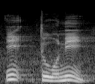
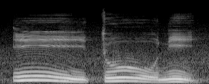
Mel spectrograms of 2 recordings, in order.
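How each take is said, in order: First: A glottal stop follows the short first vowel. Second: The first vowel is a long i, no stop. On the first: The speaker calls it wrong. "tapi tidak dibaca dengan i'tuni" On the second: The speaker calls it right. "dibaca dengan ituni"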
